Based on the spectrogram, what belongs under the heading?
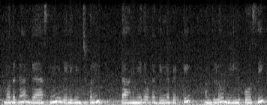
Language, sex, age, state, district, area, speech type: Telugu, female, 30-45, Andhra Pradesh, Sri Balaji, rural, spontaneous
